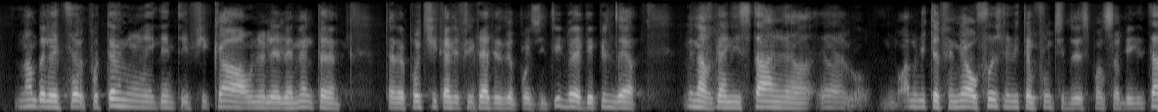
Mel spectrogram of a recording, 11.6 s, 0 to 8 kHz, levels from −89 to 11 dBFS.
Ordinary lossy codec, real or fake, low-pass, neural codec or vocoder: none; fake; 7.2 kHz; codec, 16 kHz, 1 kbps, FreqCodec, larger model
